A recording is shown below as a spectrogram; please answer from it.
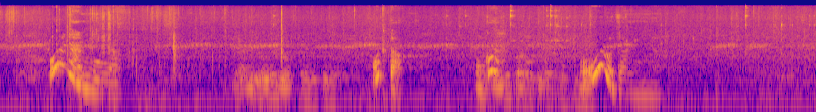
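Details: Mother cat of a stray family living at a house, calling for the woman when she wants something; four loud, drawn meows spaced about two seconds apart, with quieter murmuring sounds between them.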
